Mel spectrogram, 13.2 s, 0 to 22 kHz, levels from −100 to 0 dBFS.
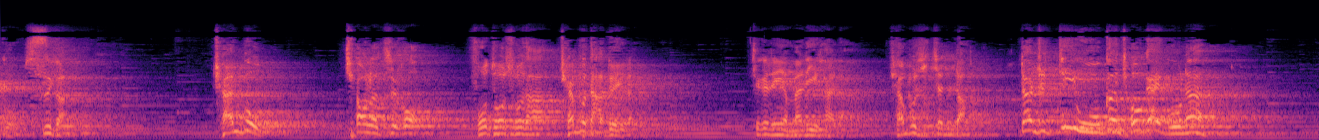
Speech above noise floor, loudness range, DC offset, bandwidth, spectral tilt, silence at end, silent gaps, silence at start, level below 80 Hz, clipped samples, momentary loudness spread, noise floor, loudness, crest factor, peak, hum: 25 dB; 5 LU; under 0.1%; 10.5 kHz; -4 dB/octave; 0 s; none; 0 s; -60 dBFS; under 0.1%; 20 LU; -48 dBFS; -24 LUFS; 18 dB; -6 dBFS; none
